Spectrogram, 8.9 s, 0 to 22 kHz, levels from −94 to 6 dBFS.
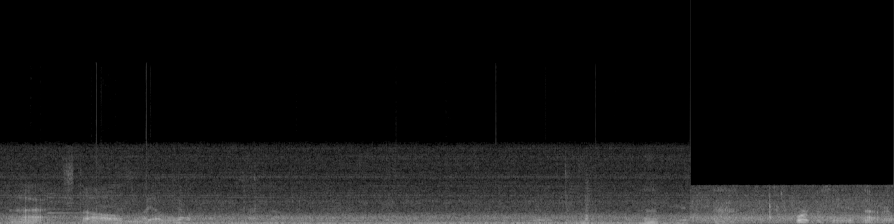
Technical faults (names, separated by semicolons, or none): input switched to a poorer device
